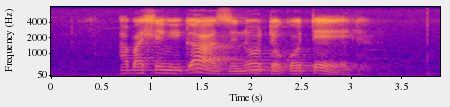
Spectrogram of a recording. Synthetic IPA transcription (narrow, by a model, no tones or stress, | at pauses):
aɓaɬeŋik̬ʼazinɔd̥ʱɔk̬ʼɔtʼɛːla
